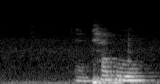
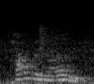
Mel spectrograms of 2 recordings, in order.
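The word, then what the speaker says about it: ת: 그래서 혀 끝을 윗니 끝으로 대고 떼면서 발음을 타 이렇게 하는 거예요.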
